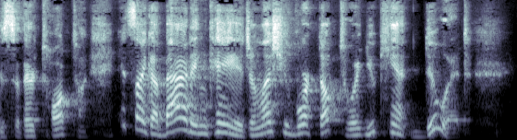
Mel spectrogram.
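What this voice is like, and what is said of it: Philadelphia-tinged Spanish accent. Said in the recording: “I got like the Philly Spanish accent”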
